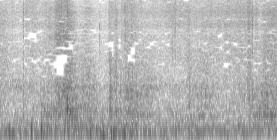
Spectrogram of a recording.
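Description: Dry, coarse yellow grains trickling and crunching as hands scoop them up, let them fall back into a plastic tub and press into the pile, with a slightly louder rustle about half a second in.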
